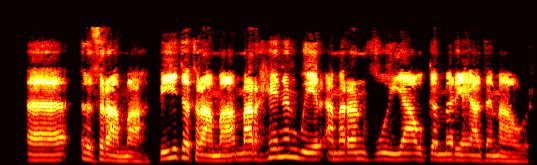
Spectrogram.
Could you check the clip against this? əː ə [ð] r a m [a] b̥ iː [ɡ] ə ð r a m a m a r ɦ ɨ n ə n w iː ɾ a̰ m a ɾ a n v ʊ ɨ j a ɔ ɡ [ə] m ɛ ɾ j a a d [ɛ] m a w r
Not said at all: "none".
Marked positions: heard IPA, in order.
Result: ð, a, d, ə, ɛ

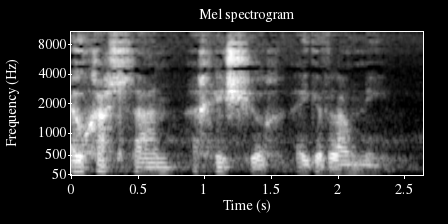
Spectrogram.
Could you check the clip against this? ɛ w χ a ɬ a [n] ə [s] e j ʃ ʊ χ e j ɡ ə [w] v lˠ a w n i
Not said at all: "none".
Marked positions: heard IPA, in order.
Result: n, χ, none

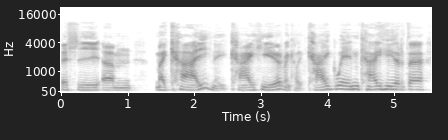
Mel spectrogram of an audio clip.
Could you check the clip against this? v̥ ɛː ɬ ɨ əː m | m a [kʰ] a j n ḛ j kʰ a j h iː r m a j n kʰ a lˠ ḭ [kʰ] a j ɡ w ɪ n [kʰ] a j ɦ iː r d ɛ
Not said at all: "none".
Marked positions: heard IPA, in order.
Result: kʰ, kʰ, kʰ

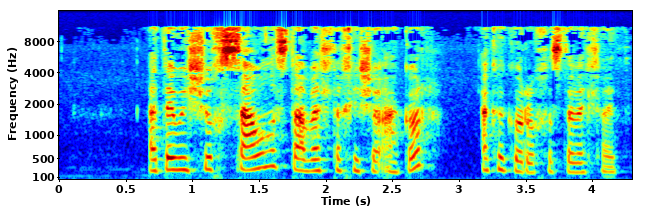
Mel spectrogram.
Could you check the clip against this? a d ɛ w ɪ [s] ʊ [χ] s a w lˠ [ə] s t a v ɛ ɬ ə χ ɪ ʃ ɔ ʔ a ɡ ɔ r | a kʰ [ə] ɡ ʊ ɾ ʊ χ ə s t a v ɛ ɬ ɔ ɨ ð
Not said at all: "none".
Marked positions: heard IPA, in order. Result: ʃ, χ, ə, ə

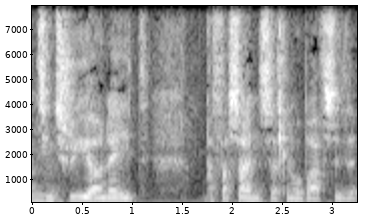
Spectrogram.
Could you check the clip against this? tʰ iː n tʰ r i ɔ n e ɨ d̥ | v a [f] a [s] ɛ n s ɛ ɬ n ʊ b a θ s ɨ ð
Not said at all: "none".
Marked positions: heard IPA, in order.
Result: θ, s

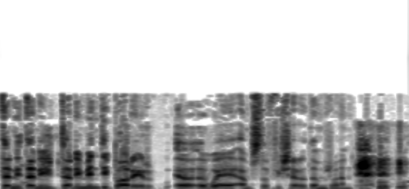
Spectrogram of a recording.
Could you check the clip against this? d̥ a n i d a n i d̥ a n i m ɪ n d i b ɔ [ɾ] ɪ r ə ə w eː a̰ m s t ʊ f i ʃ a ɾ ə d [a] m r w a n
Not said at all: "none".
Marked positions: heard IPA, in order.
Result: ɾ, a

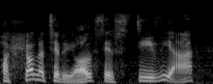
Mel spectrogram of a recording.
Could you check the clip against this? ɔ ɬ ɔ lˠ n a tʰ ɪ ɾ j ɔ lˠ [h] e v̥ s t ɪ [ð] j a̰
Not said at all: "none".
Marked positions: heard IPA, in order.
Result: s, v

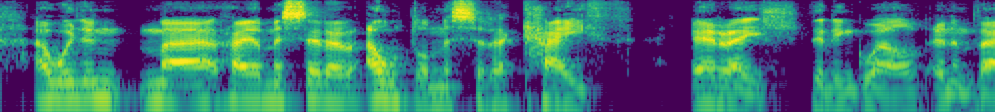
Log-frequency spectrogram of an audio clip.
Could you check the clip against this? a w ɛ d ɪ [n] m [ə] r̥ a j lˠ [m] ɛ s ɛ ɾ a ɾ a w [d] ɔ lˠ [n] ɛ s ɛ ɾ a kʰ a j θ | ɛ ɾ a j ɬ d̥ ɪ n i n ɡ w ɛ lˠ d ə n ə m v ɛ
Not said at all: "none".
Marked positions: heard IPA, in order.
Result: n, a, m, d, m

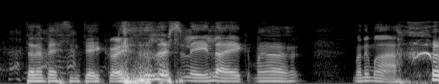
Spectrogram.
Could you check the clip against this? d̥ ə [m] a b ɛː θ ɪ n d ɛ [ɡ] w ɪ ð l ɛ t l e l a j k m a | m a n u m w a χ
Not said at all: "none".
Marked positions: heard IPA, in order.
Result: n, ɡ

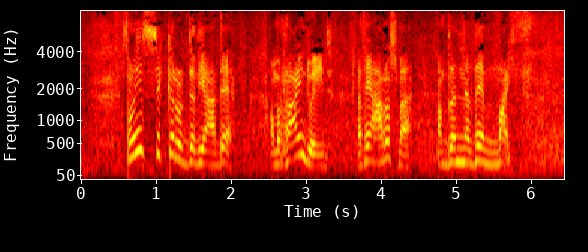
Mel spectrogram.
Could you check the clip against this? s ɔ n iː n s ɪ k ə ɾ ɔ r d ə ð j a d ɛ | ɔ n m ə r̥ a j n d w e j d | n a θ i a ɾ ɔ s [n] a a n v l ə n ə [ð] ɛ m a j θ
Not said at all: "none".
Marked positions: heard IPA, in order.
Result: m, ð

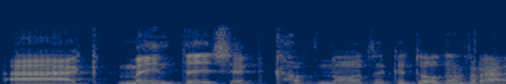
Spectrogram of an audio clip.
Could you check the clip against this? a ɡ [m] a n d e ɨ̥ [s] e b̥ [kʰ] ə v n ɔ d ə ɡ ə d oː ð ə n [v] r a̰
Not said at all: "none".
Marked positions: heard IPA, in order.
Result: m, s, kʰ, v

